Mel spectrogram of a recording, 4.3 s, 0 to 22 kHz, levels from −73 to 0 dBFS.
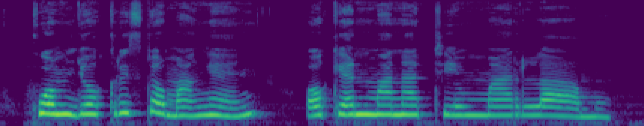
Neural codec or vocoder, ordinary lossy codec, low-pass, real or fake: none; none; none; real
